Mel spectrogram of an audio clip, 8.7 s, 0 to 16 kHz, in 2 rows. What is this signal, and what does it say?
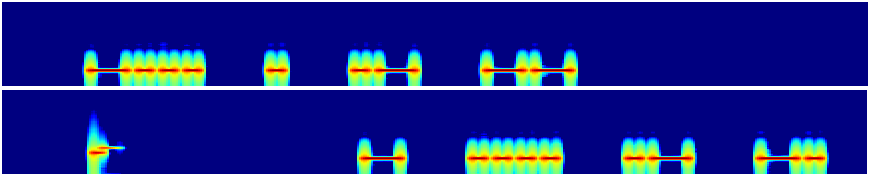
Morse code, heard as a keyed tone, about 20 wpm, spaced as for 14 wpm, 700 Hz. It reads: BEAM THAN
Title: 185 Lesson 30f - Letter b - Words 20wpm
